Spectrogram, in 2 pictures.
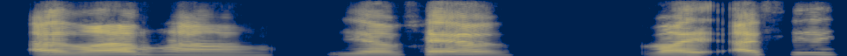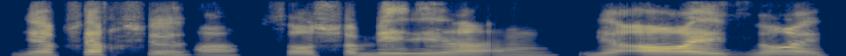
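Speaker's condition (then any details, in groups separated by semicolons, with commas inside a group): Spinal muscular atrophy type 1; most severe form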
